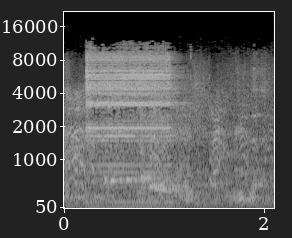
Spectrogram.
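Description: A telephone switchboard buzzer sounds once, a steady electric buzz lasting just under a second, signalling an incoming call.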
